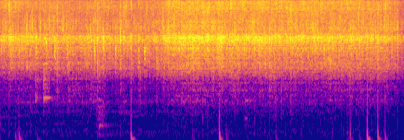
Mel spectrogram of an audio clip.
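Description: Cumin seeds and chopped onion sizzle steadily in hot oil for a tempering, a close, loud frying hiss with a few sharp pops and spatters and no talking.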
